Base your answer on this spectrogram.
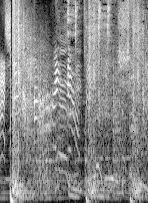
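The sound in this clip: Gunfire in a video game: three sharp, loud bangs, each with a short crashing decay, spread across a few seconds.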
